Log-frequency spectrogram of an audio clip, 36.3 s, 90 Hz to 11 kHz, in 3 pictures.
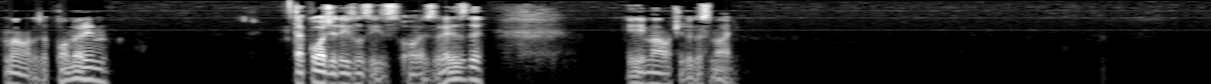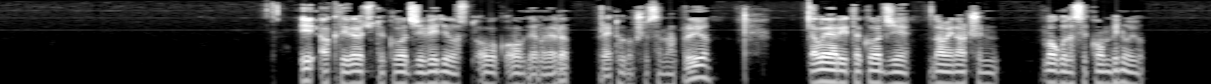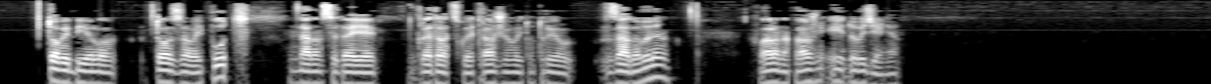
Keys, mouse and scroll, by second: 1.5 click, 2.5-5.7 drag, 6.4 click, 7.5-10.2 drag, 10.8 click, 13.1 click, 14.3-15.6 drag, 16.4-18.4 drag, 19.9 click.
